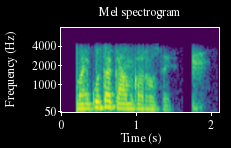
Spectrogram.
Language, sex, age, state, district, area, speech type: Kashmiri, male, 18-30, Jammu and Kashmir, Anantnag, rural, conversation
